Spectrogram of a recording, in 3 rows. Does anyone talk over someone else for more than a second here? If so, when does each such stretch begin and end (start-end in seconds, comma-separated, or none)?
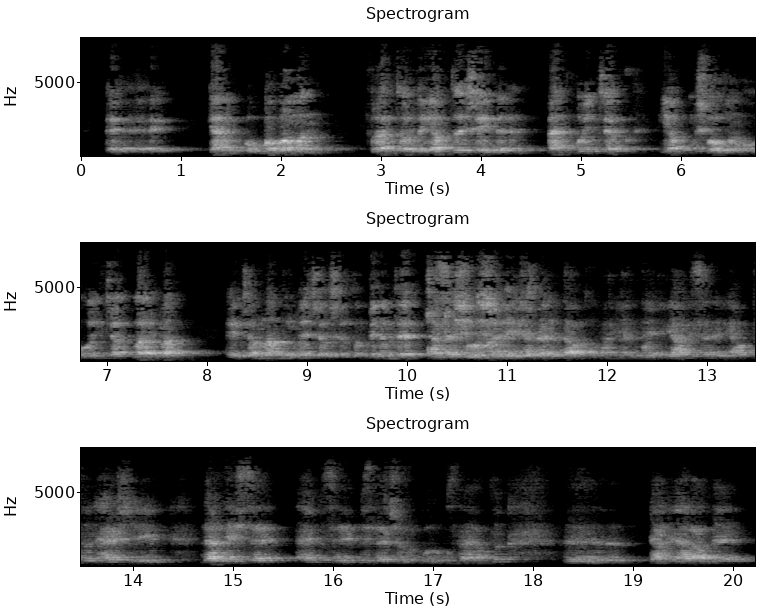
10.2-11.4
